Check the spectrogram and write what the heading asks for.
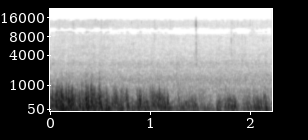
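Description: Wind buffeting the microphone: an uneven low rumble, strongest in the first second and easing after.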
